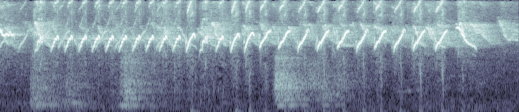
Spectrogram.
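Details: High-pitched, rapidly repeated rising tweets from an Oriental white-eye in full song, closely spaced chirps running steadily, with soft low thumps in the background.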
